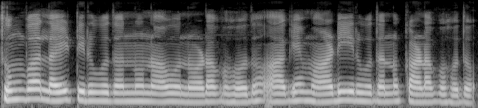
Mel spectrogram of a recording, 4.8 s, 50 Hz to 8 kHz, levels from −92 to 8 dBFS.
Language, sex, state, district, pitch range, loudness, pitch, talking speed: Kannada, female, Karnataka, Bangalore, 170-195 Hz, -15 LUFS, 180 Hz, 115 wpm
